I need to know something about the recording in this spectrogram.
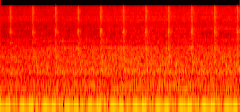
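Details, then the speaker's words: Car engine with ticking that worsened over days after hard acceleration: sharp regular knock about six per second at idle; owner suspects a stuck lifter or loose rod, unconfirmed. "yesterday on the light it did make like a little big you know knocking"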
